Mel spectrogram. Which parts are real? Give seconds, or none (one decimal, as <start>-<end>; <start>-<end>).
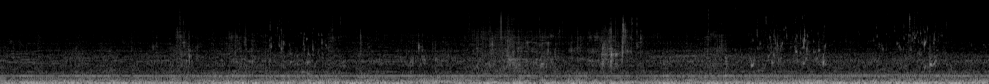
2.7-3.3; 7.3-9.9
